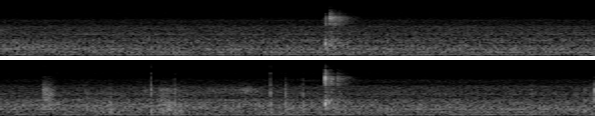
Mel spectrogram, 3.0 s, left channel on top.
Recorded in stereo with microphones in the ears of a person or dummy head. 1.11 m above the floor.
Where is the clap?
85° right, 6 m.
